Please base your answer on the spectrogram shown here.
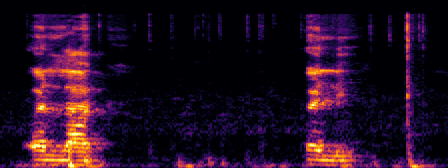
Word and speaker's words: Alagali: name, that's their name, Alag Ali. It is spelled like this, yes, but this is how we pronounce it, Alagali, even though we write it like this.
